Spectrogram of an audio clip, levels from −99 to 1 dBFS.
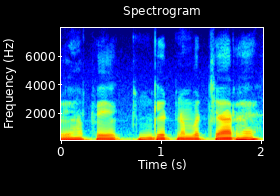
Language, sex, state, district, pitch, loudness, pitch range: Hindi, male, Jharkhand, Garhwa, 115 Hz, -16 LUFS, 115-120 Hz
